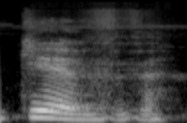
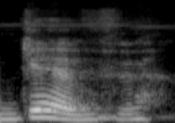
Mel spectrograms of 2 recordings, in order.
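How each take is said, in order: No difference in how they are said.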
